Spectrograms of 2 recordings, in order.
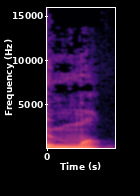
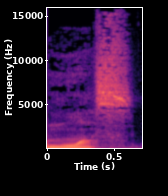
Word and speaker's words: moins: prestige en français central ce mot il se prononce juste moins donc il rime avec tous les mots en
